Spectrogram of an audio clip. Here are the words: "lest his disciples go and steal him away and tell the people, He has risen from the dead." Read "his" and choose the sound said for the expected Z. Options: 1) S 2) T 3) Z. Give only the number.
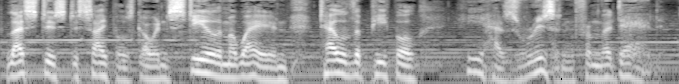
3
